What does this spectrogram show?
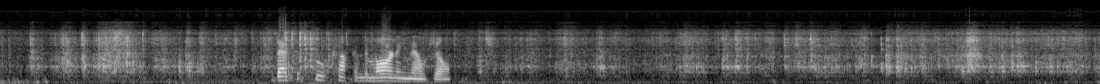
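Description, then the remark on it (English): Rats scurrying at night, a steady dry scratching and scrabbling that runs through the whole recording with small bursts of louder rustling, briefly interrupted by a man speaking a short sentence. “I haven't heard this recording of the rats.”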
